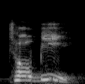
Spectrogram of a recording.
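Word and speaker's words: Tobi: Don't ever think you insulting a black man by calling him Toby, because it's a Nigerian name, goofy. Olua Toby. Toby. Get it, say it, learn it, love it. Toby. Not T-O-B-Y, T-O-B-I. T-O-B-I. Happy?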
